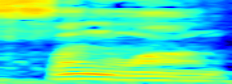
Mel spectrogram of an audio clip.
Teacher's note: لابد أن تقول صنوان تظهر النون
